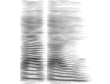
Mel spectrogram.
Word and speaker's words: tatay: It is another focus marker which comes before the second main noun of the sentence, and that is tatay, which is spelled as T-A-T-A-Y.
